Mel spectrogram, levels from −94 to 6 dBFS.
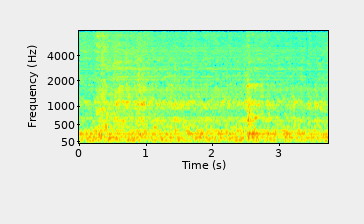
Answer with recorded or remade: remade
